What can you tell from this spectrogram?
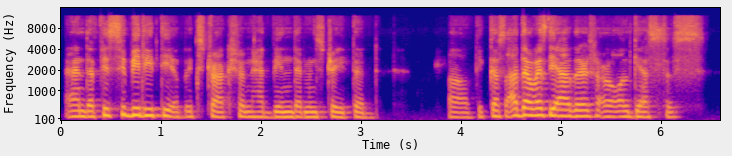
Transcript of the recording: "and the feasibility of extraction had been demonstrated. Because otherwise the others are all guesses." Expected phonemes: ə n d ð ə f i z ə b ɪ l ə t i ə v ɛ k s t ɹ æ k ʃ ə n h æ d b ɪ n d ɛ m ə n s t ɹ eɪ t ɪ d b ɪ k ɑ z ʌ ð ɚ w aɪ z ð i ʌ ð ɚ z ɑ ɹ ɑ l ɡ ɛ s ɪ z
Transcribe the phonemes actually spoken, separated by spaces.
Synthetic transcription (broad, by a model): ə n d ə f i s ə b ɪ l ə t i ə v ɛ k s t ɹ æ k ʃ ə n h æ d b ɪ n d ɛ m ə n s t ɹ eɪ t ɪ d b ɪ k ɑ s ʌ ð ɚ w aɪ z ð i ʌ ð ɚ s ɑ ɹ ɑ l ɡ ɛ s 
